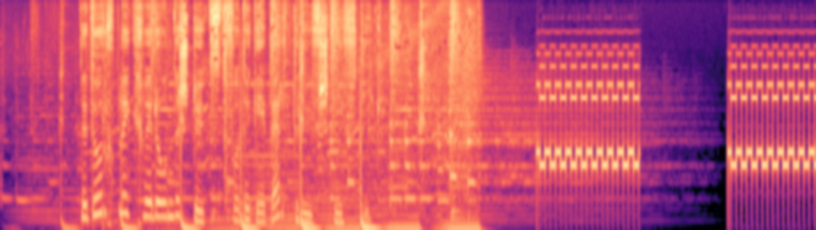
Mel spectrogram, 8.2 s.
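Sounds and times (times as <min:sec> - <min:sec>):
speech: 0:00.8 - 0:03.9
telephone ringing: 0:05.4 - 0:06.5, 0:07.3 - 0:08.1.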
